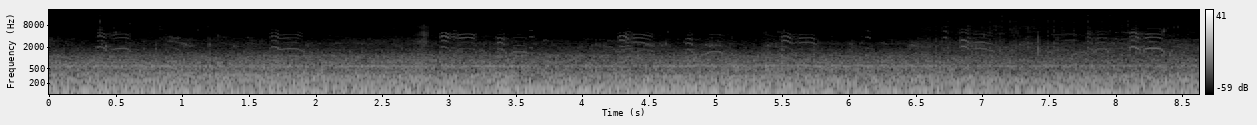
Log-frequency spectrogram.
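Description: A flock of birds calling over and over, short arching calls several a second, over a steady low rumble.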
